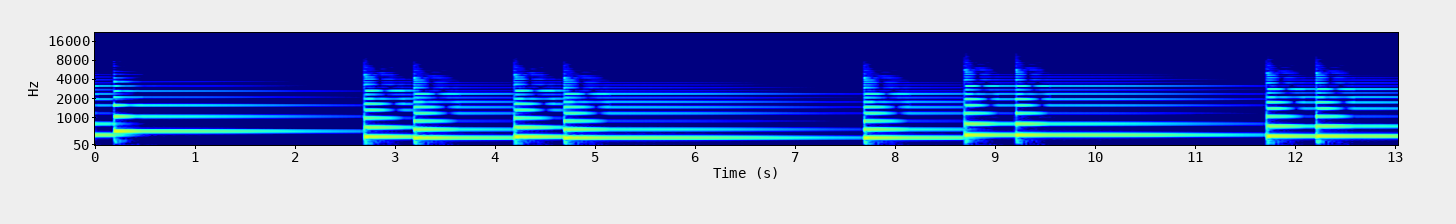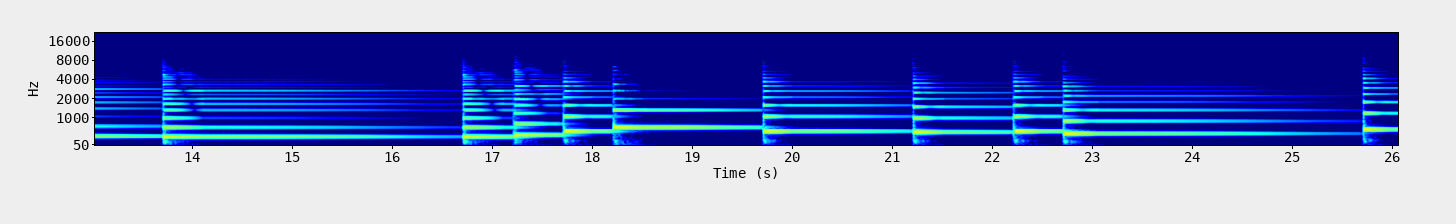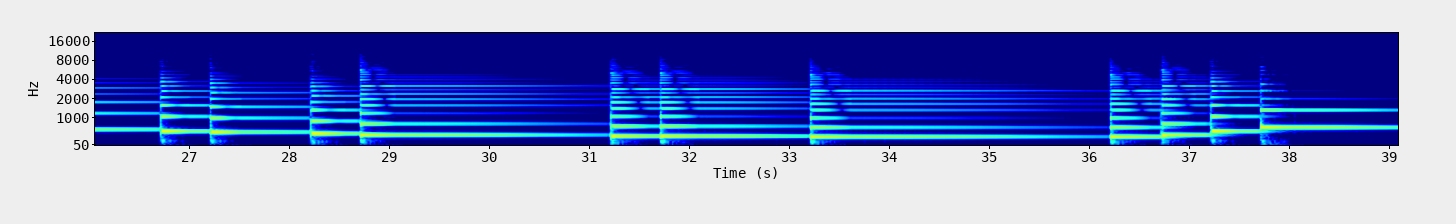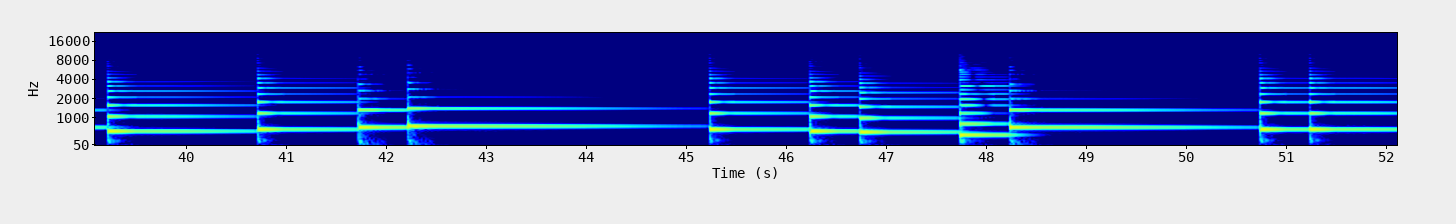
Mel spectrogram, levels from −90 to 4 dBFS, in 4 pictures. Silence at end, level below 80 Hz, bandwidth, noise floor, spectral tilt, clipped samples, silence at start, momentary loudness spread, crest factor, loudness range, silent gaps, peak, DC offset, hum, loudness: 0 s; -84 dBFS; 9.2 kHz; -65 dBFS; -5 dB/octave; under 0.1%; 0 s; 17 LU; 16 dB; 4 LU; none; -24 dBFS; under 0.1%; none; -41 LUFS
